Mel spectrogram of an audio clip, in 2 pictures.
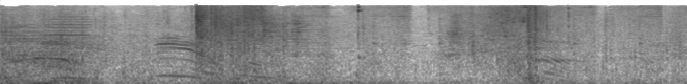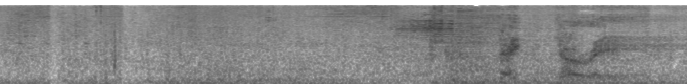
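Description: Steel blades clash with sharp ringing hits.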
